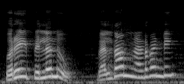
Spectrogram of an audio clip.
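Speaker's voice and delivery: put-on father impatiently ordering children to go; impatient shout. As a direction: bark at the kids to leave now. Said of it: "అసహనంగా లేచి అరిచాను".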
